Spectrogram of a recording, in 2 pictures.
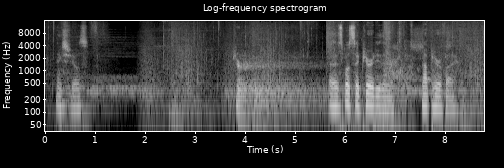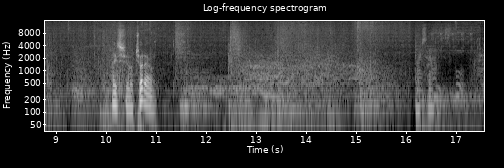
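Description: Magical chimes and whooshes play as cards are played.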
